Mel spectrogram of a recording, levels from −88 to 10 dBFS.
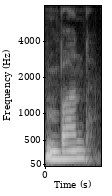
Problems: none marked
